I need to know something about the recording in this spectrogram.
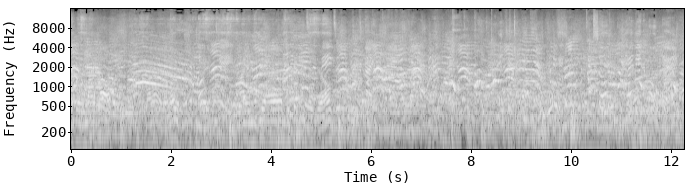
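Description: A woman talks animatedly to the children nearby.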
